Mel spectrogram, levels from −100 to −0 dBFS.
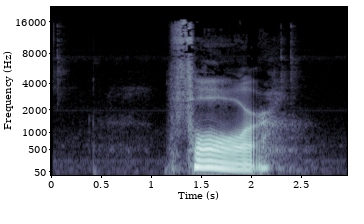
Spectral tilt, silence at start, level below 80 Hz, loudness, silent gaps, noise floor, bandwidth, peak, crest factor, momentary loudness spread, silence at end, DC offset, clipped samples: -8 dB/octave; 1.25 s; -50 dBFS; -16 LUFS; none; -64 dBFS; 16.5 kHz; -2 dBFS; 16 dB; 19 LU; 0.75 s; under 0.1%; under 0.1%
